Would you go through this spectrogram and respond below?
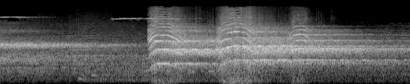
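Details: Port of Nagoya Public Aquarium belugas Hodoi, Taanya and Mirai in Japan, 23 February 2021, during pool moving and training sessions; a high steady whistle, then three buzzy pulsed squawks with arching harmonics about half a second apart, echoing indoors.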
